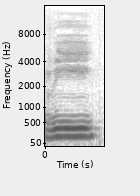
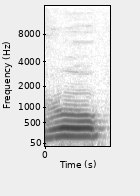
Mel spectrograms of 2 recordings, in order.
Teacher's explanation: اور کسرہ کے ساتھ یہ باریک پڑھا جائے گا، اور ضمہ اور فتح کے ساتھ یہ موٹا ہی پڑھا جائے گا۔ رو فتح الف صغیرہ رو، رو کسرہ یا صغیرہ ری، یا اس کو اگر پڑھیں گے دوسری طریقے رو، رو کیونکہ نام ہے میں نے کہا موٹا پڑھا جائے گا تو اس کو ہم رو ہی پڑھیں گے، ٹھیک ہے؟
